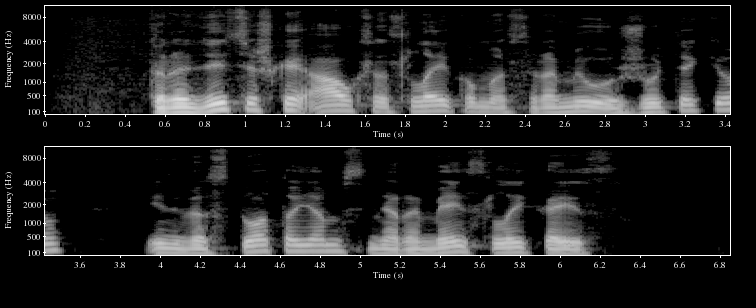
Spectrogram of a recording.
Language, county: Lithuanian, Vilnius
